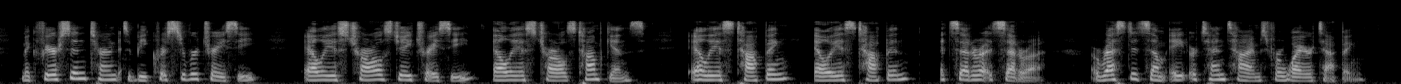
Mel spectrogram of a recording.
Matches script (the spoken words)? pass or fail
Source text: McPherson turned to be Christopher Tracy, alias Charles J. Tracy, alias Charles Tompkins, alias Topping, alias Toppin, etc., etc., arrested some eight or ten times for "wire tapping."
pass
